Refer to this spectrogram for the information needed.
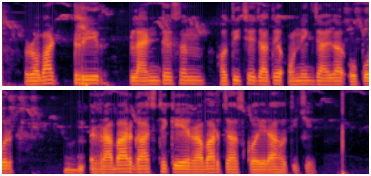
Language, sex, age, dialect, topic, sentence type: Bengali, male, 18-24, Western, agriculture, statement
